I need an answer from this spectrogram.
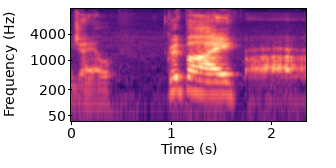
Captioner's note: roars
